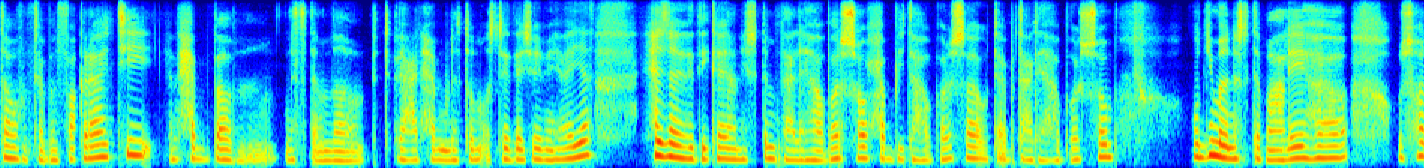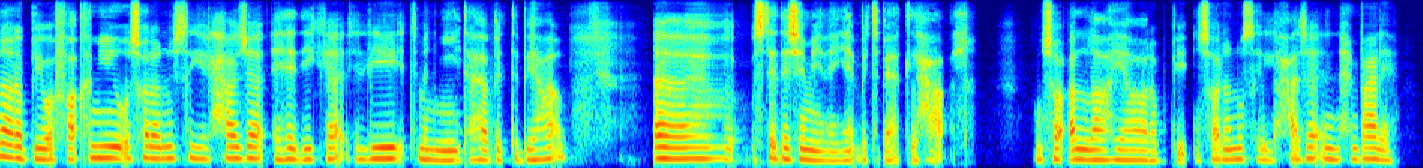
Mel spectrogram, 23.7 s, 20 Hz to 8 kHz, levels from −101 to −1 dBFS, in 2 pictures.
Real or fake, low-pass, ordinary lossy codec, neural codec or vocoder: fake; none; none; codec, 16 kHz, 0.8 kbps, ZipCodec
